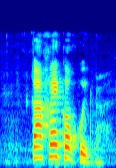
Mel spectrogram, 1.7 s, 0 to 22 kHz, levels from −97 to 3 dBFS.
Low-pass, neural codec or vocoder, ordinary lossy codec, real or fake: 9.9 kHz; autoencoder, 22.05 kHz, a latent of 192 numbers a frame, VITS, trained on one speaker; Opus, 64 kbps; fake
